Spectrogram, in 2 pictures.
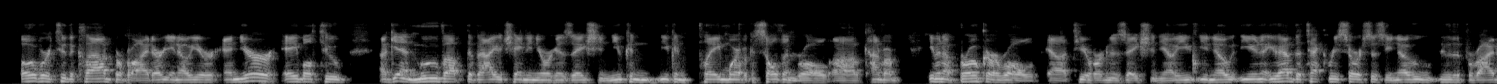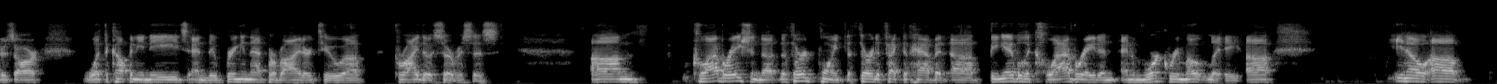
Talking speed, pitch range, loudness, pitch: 200 wpm, 105-130 Hz, -24 LUFS, 115 Hz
